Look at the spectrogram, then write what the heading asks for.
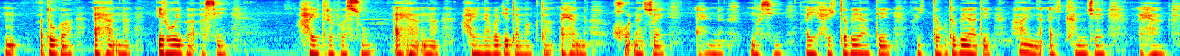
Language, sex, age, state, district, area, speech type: Manipuri, male, 18-30, Manipur, Bishnupur, rural, spontaneous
